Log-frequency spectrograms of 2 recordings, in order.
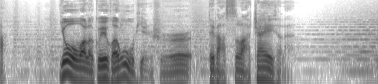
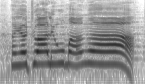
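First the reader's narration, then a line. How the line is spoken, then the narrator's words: Desperate shouting. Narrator (Chinese): 女人不顾一切的大喊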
